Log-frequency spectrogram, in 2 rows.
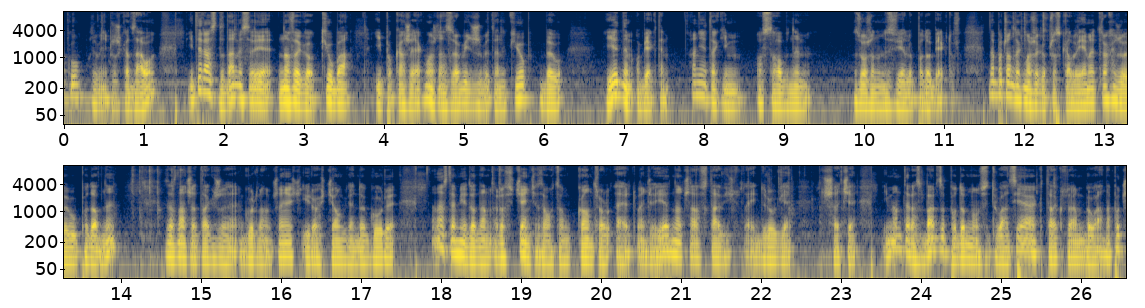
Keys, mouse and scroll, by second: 0.0 ctrl+right click, 0.3 ctrl+x, 0.4 ctrl+click, 2.0 shift+a, 3.4 click, 4.6 Tab, 5.2-7.0 ctrl+drag, 11.7 s, 12.0 shift+z, 13.6 ctrl+click, 14.0 ctrl+a, 14.3 ctrl+z, 14.6 ctrl+b, 14.7 ctrl+click, 16.0-17.6 ctrl+drag, 18.6 ctrl+r, 20.2 click, 20.4 Escape, 21.1 ctrl+r, 21.4 ctrl+click, 21.7 Escape, 22.2 ctrl+r, 22.4 ctrl+click, 22.6 Escape, 24.0-25.2 shift+middle drag, 25.5 Tab.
